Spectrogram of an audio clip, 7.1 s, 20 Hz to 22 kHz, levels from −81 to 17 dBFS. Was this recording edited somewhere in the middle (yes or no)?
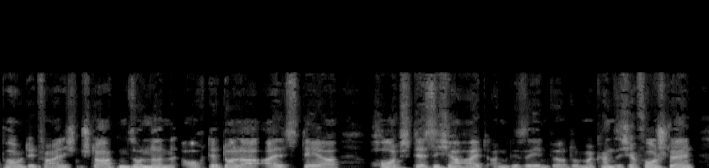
no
